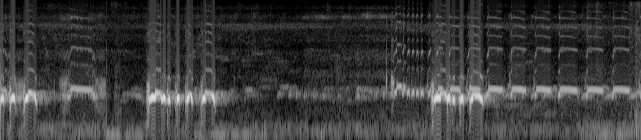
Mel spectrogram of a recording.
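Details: Loud local zebra dove singing actively as a lure for other zebra doves; three rapid, rolling phrases of staccato cooing, mixed with repeated nasal, reedy notes that fill the gaps.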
